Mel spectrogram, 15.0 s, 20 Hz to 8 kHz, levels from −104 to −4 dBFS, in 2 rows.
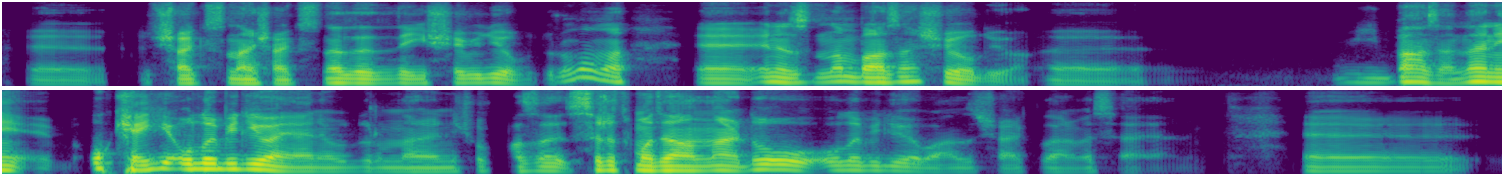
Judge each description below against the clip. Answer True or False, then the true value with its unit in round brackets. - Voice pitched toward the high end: False (105 Hz)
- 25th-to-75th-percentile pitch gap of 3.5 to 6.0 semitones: True (4.3 semitones)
